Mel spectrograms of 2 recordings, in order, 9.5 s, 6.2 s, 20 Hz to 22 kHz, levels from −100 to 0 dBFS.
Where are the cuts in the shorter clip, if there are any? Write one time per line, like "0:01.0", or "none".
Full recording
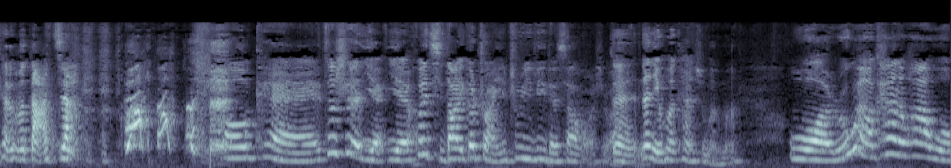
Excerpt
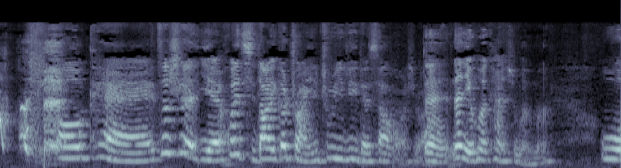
0:02.0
